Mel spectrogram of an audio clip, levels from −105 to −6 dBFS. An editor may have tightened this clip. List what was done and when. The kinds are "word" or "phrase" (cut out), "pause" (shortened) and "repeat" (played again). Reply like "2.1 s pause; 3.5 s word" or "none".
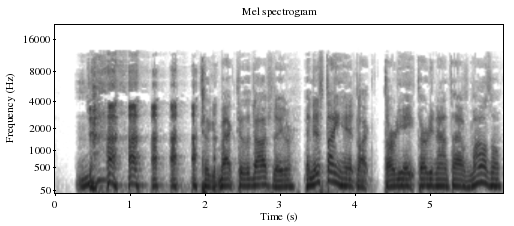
3.3 s pause; 4.3 s pause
